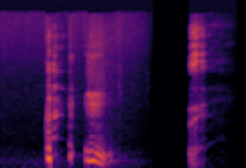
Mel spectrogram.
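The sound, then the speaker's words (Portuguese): A voice imitates a guttural metal growl: a few short, rough throaty bursts, one longer raspy snarl, then a final brief grunt after a short pause. “o … tava fazendo gutural.”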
